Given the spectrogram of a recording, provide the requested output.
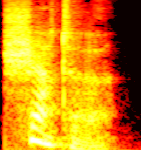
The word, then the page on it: shatter: British English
